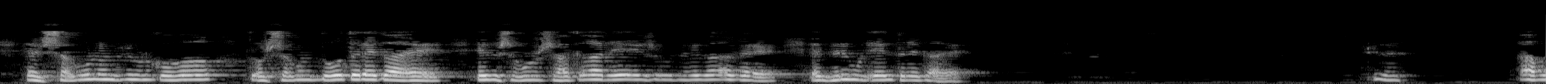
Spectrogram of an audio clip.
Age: 60-79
